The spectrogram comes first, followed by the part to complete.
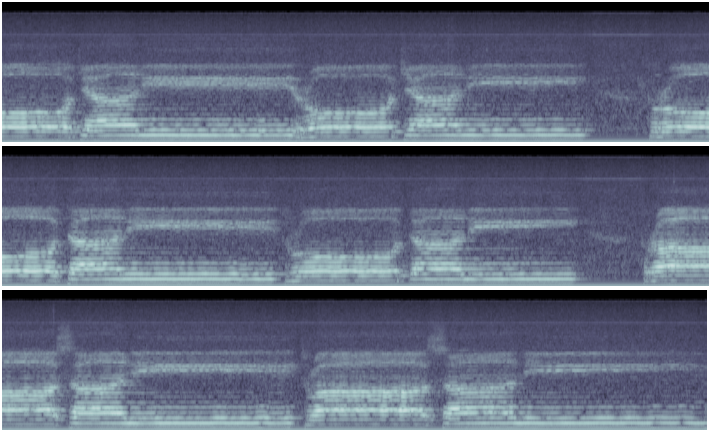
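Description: A man's voice chanting a Buddhist mantra on a steady low pitch, in long drawn-out phrases of two to three seconds, each followed by a short break for breath.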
